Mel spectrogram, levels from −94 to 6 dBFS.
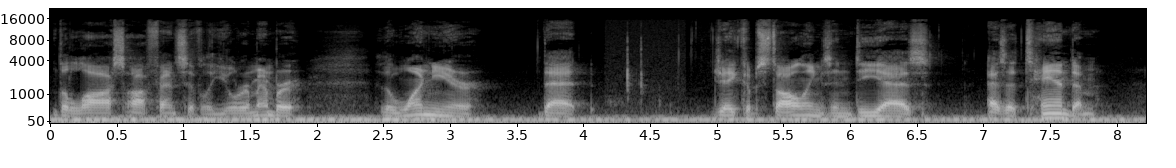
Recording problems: low rumble; faint; throughout; 25 dB below the speech
keyboard typing; faint; at 4 s; peak 15 dB below the speech

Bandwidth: 15.5 kHz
